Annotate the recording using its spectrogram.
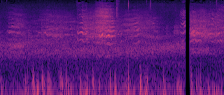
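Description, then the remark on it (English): Cockatoos screeching in a loud, continuous chorus of harsh, overlapping squawks, with repeated bursts coming close together and no one talking. “Cockatoos are like a goddamn car alarm.”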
